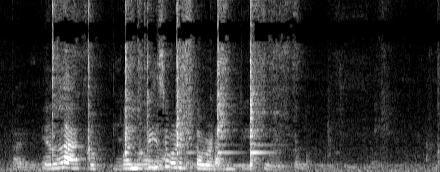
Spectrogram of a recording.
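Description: A spatula scraping and clinking against a stainless steel pan as creamy pasta is scooped out, with a few sharp clinks about two seconds in, under talking.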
